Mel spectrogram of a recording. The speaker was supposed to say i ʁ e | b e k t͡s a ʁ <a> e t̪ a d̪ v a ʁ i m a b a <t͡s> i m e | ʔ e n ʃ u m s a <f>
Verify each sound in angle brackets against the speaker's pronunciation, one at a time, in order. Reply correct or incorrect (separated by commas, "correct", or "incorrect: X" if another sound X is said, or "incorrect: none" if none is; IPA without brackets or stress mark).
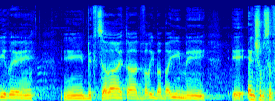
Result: correct, incorrect: none, correct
